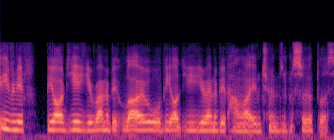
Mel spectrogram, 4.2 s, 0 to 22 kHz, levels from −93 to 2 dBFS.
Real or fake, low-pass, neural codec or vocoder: fake; 7.2 kHz; autoencoder, 22.05 kHz, a latent of 192 numbers a frame, VITS, trained on many speakers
